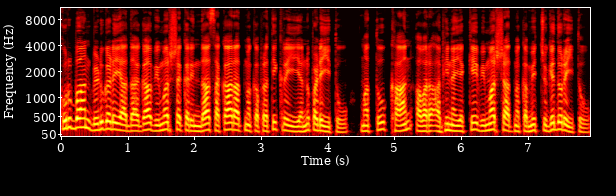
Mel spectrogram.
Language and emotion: Kannada, neutral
